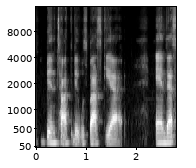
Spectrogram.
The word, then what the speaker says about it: Basquiat: a form of French you don't pronounce the T you know or the end so a lot of people say basket but is is basquier thank you I was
